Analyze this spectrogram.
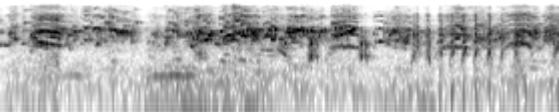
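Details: Sun conures screeching continuously, raspy high-pitched squawks layered over one another with no pauses.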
